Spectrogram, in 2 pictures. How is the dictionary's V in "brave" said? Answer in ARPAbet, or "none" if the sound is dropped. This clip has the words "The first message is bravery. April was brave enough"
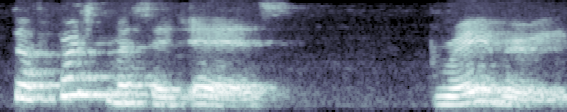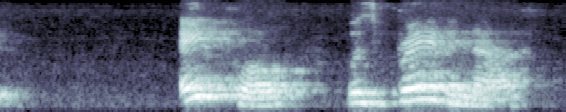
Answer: V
